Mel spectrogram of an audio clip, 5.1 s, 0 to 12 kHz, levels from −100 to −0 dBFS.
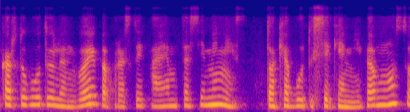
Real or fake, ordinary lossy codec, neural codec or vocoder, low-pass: fake; Opus, 16 kbps; codec, 16 kHz, 0.7 kbps, FocalCodec; 7.2 kHz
